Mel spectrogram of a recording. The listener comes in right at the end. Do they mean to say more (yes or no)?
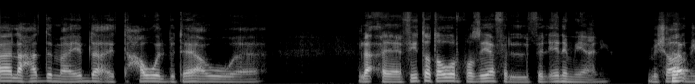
no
